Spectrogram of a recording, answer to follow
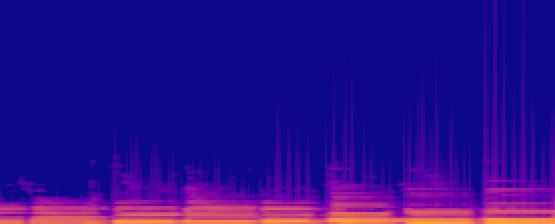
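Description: Clean-toned electric guitar picking single notes of a scale, stepping upward about two notes a second, with the last and highest note held and ringing.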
